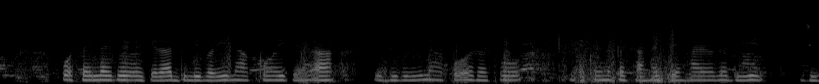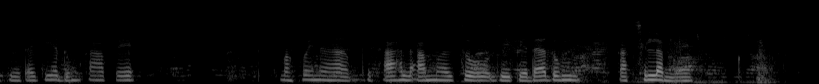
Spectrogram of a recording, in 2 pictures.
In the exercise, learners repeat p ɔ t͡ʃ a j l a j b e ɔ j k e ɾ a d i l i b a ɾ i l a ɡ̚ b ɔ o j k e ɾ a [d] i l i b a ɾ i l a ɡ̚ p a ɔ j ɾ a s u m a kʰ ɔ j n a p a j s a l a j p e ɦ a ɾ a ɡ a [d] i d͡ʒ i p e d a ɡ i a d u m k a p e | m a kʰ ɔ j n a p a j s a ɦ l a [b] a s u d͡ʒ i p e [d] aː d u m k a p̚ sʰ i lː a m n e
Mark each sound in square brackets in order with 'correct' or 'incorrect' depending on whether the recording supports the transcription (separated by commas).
correct, correct, incorrect, correct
